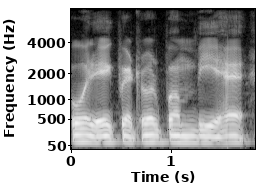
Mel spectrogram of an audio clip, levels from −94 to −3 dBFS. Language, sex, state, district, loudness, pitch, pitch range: Hindi, male, Jharkhand, Ranchi, -13 LUFS, 95 Hz, 95-100 Hz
